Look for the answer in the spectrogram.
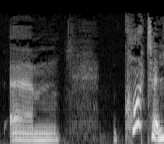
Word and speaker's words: kota: Okay, so what they do is kwotta literally means quarter. So it's spelled K-O-T-A.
